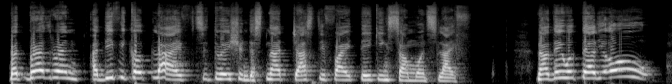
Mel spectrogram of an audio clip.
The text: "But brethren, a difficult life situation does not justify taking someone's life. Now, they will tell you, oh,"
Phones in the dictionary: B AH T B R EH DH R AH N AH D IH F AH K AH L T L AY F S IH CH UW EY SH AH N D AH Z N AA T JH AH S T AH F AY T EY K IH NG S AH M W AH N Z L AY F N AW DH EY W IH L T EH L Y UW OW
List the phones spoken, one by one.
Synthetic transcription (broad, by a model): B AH T B R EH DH R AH N AH D IH F AH K AH L T L AY F S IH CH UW EY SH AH N D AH S N AA T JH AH S T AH F AY T EY K IH NG S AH M W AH N S L AY F N AW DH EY W IH L T EH L Y UW OW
